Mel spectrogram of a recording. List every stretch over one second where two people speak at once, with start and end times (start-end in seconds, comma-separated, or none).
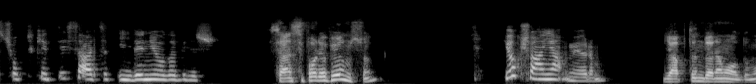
none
